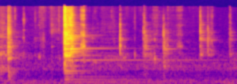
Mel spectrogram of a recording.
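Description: A steel screwdriver clinking against the rear disc brake caliper as it is worked in to push a pin out: one sharp metallic clink about two-thirds of a second in that rings on briefly, then a few light ticks.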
